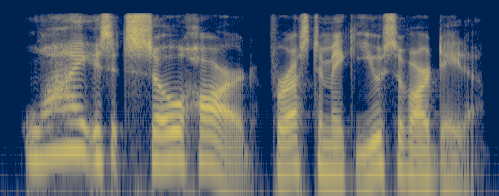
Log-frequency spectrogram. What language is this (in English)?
English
